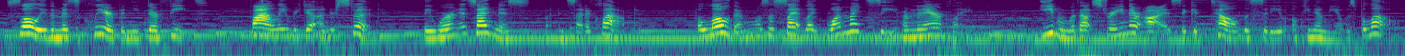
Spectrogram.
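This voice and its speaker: A woman's voice: a little high, lively intonation, normal speed, over music. A woman reading a visual novel aloud as dramatic scripted narration.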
